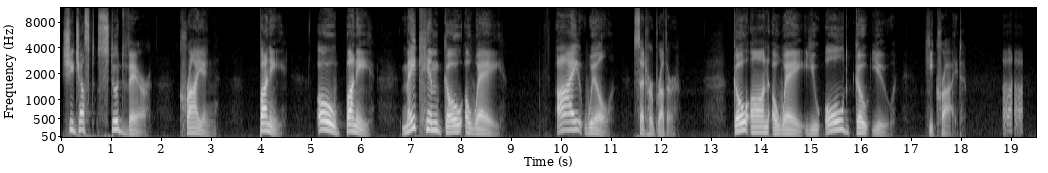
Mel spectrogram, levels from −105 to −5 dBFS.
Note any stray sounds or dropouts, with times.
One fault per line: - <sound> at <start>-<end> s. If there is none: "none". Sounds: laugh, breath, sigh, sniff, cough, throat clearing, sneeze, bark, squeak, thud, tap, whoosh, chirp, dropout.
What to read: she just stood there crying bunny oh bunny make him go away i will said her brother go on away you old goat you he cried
- laugh at 18.8-19.2 s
